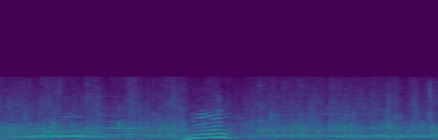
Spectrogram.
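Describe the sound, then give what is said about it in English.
Dense, sustained audience applause welcoming Dr. John Avanzini at Tabernacle Family Church fills the whole stretch, a steady wash of many hands clapping, with a brief rising vocal whoop cutting through partway. “Hold your applause, please, and just remain standing with me and let me look at you.”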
